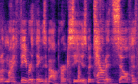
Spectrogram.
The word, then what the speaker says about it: Perkasie: And yes, that's how you pronounce it, Perkasie.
